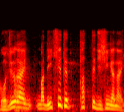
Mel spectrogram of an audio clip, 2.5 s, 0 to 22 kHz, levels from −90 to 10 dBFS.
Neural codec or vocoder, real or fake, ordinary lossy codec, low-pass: codec, 44.1 kHz, 7.8 kbps, Pupu-Codec; fake; Opus, 32 kbps; 7.2 kHz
